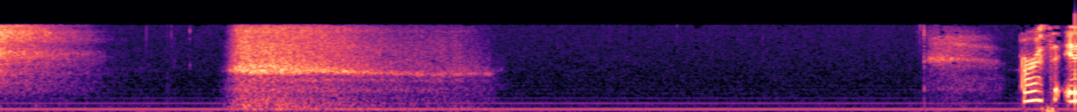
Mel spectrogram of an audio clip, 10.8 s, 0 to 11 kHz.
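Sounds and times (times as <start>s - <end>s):
deep breath taken during a spoken meditation: 0.0s - 1.2s, 2.2s - 5.2s, 9.2s - 10.2s
low steady hum: 0.0s - 10.7s.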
